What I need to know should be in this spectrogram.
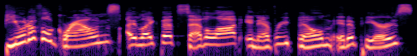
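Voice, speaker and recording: A woman co-hosting a podcast in a casual film discussion, chatty and opinionated in an animated way. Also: fairly high pitch, normal speed, dry recording, clean studio sound. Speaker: podcast co-host.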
